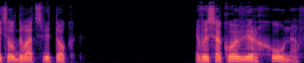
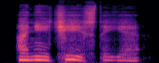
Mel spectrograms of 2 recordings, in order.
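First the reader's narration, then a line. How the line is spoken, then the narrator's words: Whispered. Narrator (Russian): прошептал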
